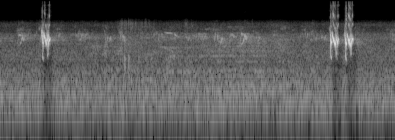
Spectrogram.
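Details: Pet budgerigar with one sharp, short chirp early on, a long stretch of quiet hiss and faint murmuring chatter, then a closing double chirp, harsh and bright.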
